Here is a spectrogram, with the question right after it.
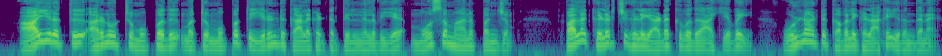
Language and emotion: Tamil, neutral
